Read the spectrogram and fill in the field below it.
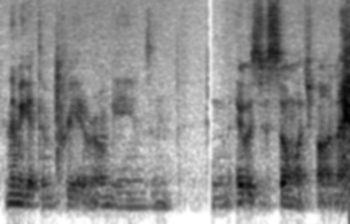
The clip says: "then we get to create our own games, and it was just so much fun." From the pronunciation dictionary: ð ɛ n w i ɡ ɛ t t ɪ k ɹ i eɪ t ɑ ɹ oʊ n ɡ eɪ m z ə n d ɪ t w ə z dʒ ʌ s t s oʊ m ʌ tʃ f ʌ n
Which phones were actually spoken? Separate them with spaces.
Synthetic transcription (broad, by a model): ð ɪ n w i ɡ ɛ t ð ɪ k ɹ i eɪ t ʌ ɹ oʊ n ɡ eɪ m z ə n ɪ t w ə z dʒ ʌ s t s oʊ m ʌ tʃ f ʌ n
